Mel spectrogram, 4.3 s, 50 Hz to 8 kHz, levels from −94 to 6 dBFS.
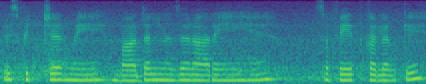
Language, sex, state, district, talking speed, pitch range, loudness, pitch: Hindi, female, Punjab, Kapurthala, 155 wpm, 195-220 Hz, -16 LUFS, 200 Hz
